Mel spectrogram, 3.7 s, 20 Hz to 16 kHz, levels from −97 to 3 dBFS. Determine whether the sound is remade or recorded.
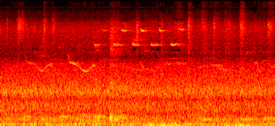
remade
